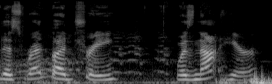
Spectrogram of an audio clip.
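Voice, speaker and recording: Noticeable background noise can be heard. The speaker talks at a fairly slow pace. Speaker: homesteader. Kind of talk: casual talk to camera.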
